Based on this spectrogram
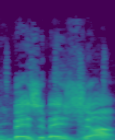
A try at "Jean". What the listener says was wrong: We Haitians here. It's Jean. It's pronounced Jean, not Gene.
